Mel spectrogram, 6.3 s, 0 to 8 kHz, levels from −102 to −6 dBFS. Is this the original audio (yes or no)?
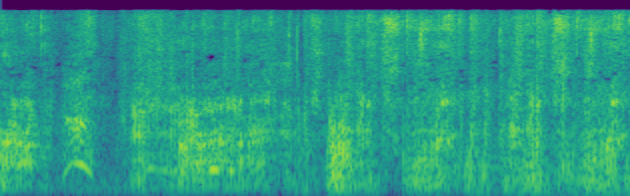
yes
